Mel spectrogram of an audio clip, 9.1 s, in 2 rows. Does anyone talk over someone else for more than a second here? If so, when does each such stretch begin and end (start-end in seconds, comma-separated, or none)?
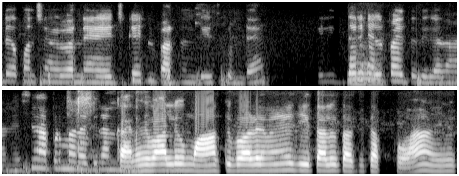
none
